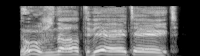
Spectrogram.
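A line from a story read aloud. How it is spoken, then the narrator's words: Roared. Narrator (Russian): взревел генерал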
